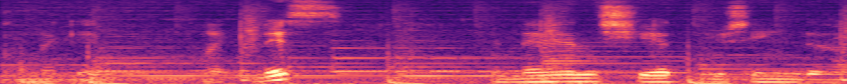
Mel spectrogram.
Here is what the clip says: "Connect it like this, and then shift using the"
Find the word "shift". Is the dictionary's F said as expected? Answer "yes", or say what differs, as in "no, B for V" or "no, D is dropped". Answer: no, F is dropped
